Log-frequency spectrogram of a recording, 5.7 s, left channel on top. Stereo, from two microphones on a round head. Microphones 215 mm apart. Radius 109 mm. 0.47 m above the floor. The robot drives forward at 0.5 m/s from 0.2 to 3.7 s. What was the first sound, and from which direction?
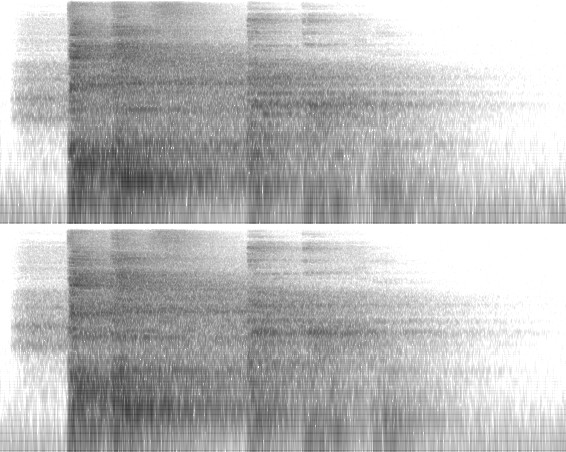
Throat clearing, 25° right (ahead or behind).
